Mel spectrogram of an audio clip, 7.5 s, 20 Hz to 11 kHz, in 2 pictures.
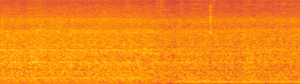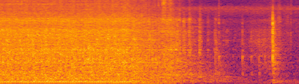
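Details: Oliver 1600 diesel tractor, over 1100 hours, valves already checked: fine at idle and PTO speed but coughs, spits and beats unevenly in the middle rev range; owner suspects the injection pump, cause unconfirmed.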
